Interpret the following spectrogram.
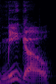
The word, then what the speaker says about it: Mego: those figures in overwhelming mego pronounced migo great thanks for putting that there and i should have read it first it's amigo i'm gonna that's my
